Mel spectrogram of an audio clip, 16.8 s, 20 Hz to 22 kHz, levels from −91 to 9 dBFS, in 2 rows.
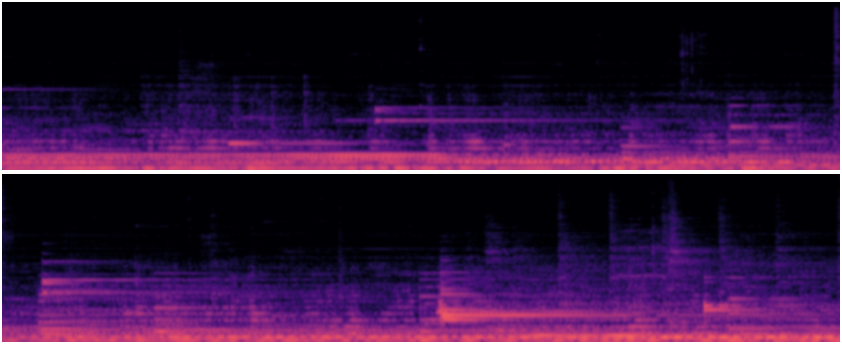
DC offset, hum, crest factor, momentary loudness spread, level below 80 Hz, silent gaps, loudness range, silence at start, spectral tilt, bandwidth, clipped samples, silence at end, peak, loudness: under 0.1%; none; 16 dB; 7 LU; -38 dBFS; none; 5 LU; 0 s; -10.5 dB/octave; 5.4 kHz; under 0.1%; 0 s; -14 dBFS; -32 LUFS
